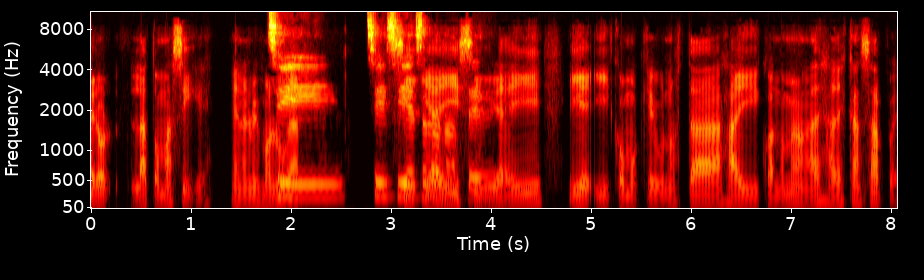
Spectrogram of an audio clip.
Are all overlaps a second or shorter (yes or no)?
no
